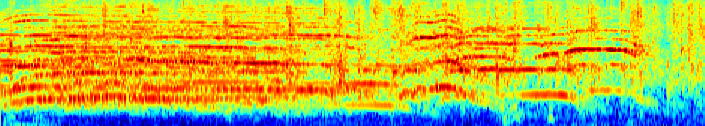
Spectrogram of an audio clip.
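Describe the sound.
A large audience cheers and whoops loudly for the two founders of a behavioral health company, many voices blending into a sustained roar with possible clapping underneath, before it fades out at the very end.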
